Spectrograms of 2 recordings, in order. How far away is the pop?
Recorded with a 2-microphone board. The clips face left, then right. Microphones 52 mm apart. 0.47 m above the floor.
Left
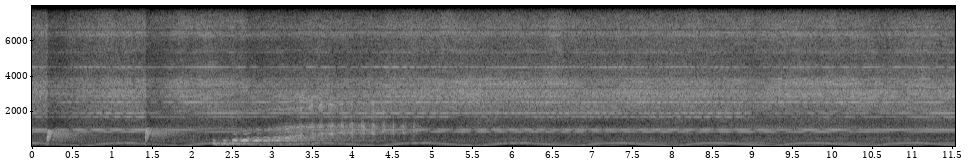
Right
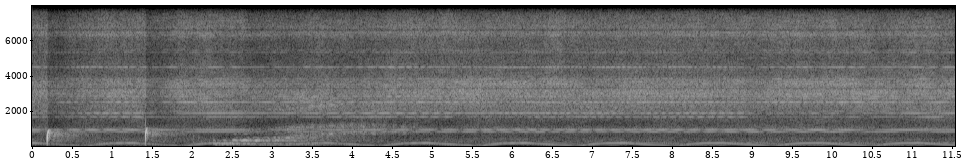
About 0.6 m.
